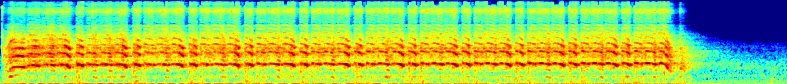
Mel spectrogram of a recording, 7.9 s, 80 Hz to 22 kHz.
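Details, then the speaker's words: Yamaha Apex four-stroke snowmobile, about 20,017 km, oil full, on booster pack: fires at once and runs with an even, busy beat for several seconds before shutting off; normal start and run, confirmed runner. "sounds like a Ford right well at least we verified that that one does run"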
